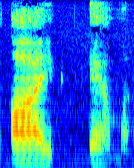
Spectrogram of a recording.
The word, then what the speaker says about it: IAAM: If we break down the acronym, it's all about me, we come up with IAAM. And when we pronounce that, it's I am.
